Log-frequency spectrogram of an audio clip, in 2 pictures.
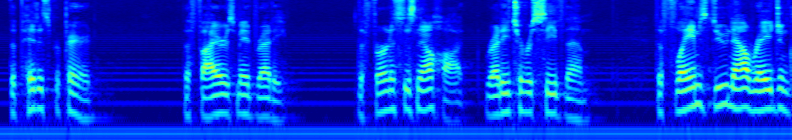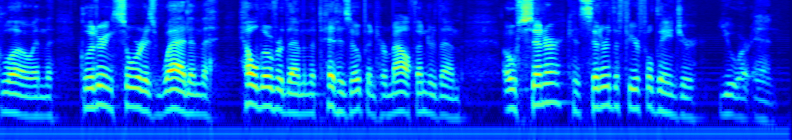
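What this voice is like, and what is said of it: Flat monotone old-style sermon reading. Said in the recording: “my best Jonathan Edwards impression ... he read this sermon with a monotone voice, looking down”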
